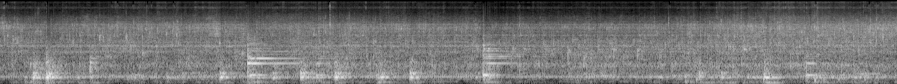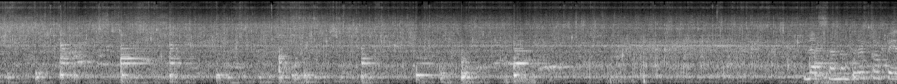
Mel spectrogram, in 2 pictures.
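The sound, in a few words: chicken frying in hot oil for biryani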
